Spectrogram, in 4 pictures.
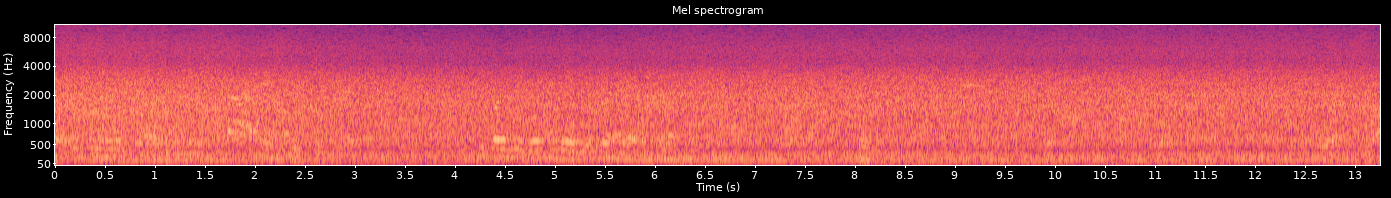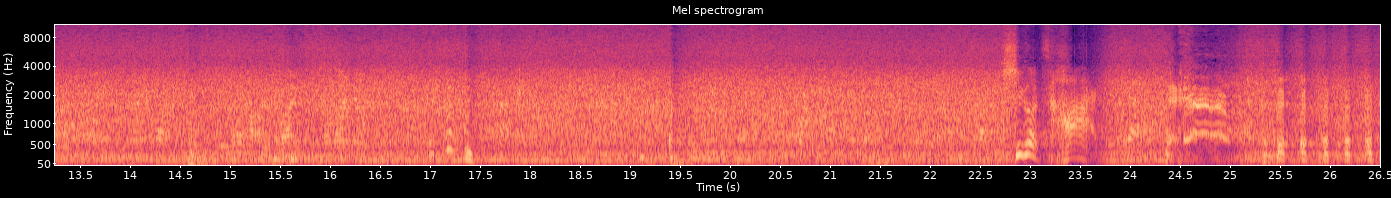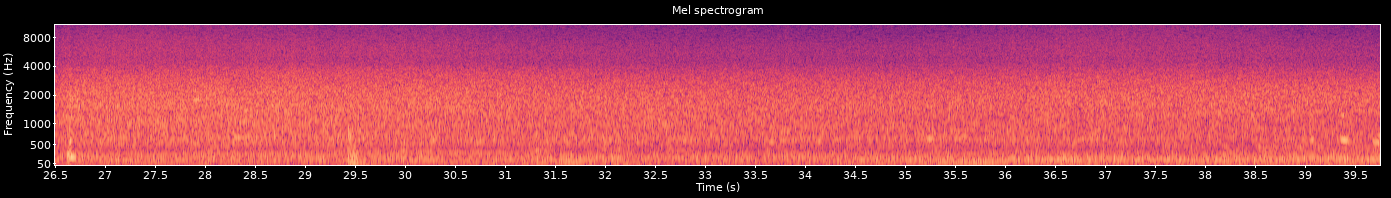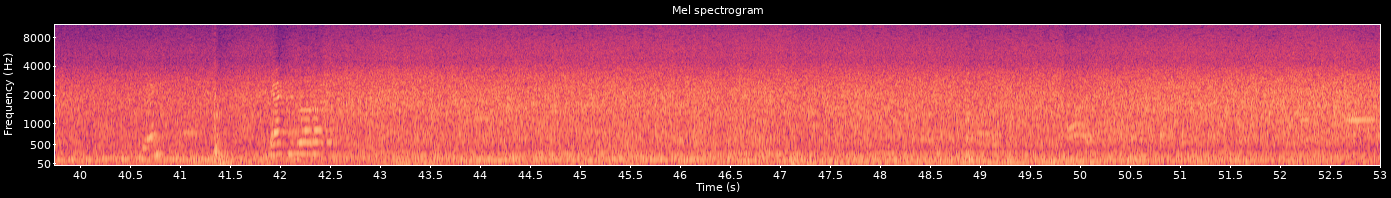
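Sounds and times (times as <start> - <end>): car engine idling: 0.0 - 53.0
fountain water rushing: 0.0 - 53.0
thump: 14.6 - 14.9, 19.4 - 19.6, 29.4 - 29.8, 41.3 - 41.6.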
